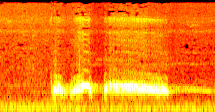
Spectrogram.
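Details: Spotted dove lure call: a brief note and a rising coo, followed by one long, steady, mellow hoot that fades out.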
